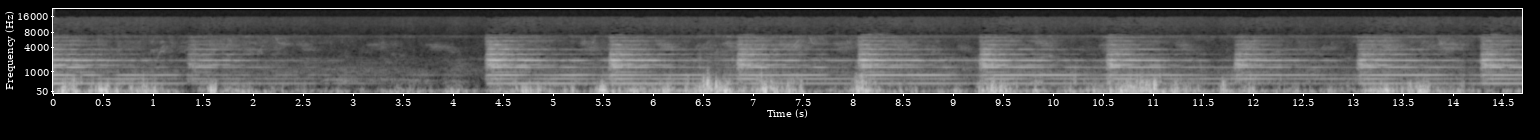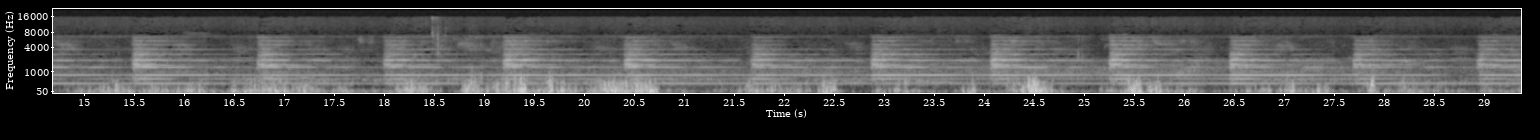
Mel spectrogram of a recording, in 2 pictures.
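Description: A single church bell tolling, struck about once a second with each stroke ringing on into the next. The strokes are fainter at first and grow louder about four seconds in.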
